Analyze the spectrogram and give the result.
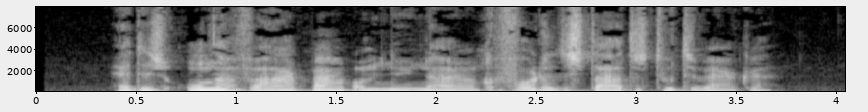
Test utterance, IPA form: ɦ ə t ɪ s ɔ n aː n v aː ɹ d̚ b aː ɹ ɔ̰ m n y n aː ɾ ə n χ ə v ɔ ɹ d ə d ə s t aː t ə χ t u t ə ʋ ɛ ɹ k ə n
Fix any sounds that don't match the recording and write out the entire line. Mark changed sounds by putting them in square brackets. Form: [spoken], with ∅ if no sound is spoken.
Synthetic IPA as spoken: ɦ ə t ɪ s ɔ n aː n v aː ɹ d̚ b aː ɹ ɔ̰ m n y n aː [ɹ] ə n χ ə v ɔ ɹ d ə d ə s t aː t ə [s] t u t ə ʋ ɛ ɹ k ə n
